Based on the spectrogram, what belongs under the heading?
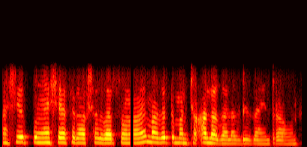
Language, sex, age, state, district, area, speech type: Kashmiri, female, 30-45, Jammu and Kashmir, Anantnag, rural, conversation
